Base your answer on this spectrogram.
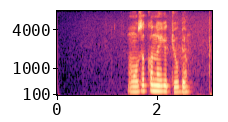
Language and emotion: Russian, neutral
